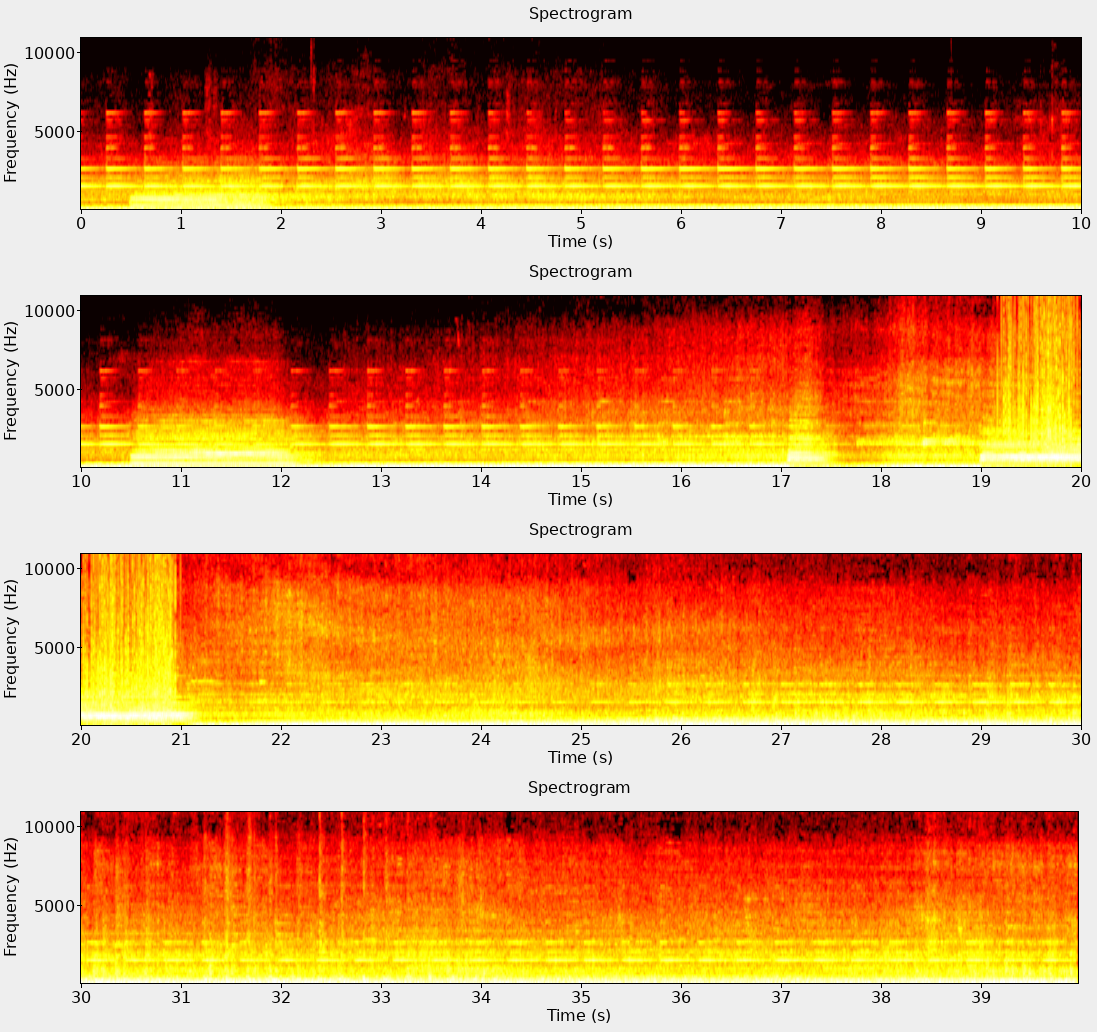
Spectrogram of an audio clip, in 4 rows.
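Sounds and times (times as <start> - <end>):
diesel locomotive engines rumbling: 0.0 - 39.9
wheels on rail: 0.0 - 39.9
locomotive horn chord: 0.5 - 2.0, 10.5 - 12.4, 17.1 - 17.7, 19.0 - 21.4.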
